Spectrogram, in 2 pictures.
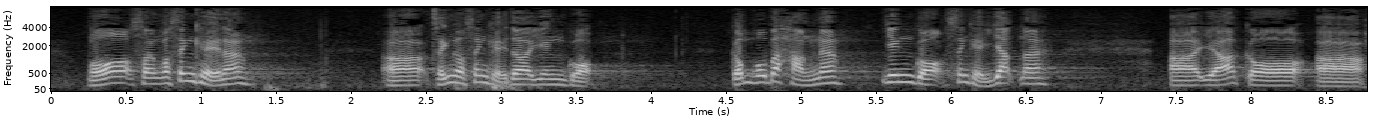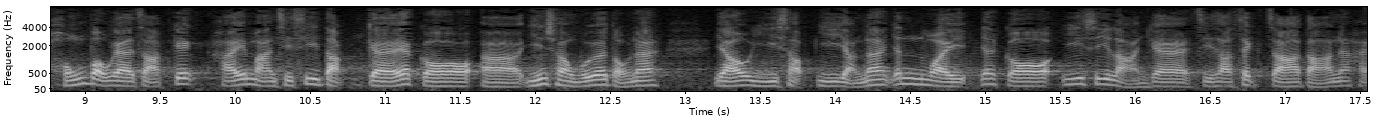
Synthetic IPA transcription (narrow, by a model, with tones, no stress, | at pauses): ŋɔː˨˧sœː˧ŋkɔː˧sɪ˥ŋkʰe˨˩jnɛː˥ | ʔɐː˨˩t͡sɪ˨˥ŋkɔː˧sɪ˥ŋkʰe˨˩jt̪o˥whɐ˨˩jɪ˥ŋkʷɔː˧k̚ː | ɐ˨˥mɦo˨˥wp̬ɐ˥t̚hɐ˨˩ŋnɛː˥jɪ˥ŋkʷɔː˧k̚sɪ˥ŋkʰe˨˩jɐ˥t̚lɛː˥ | ʔɐː˨jɐ˨˧wjɐ˥t̚kɔː˧ʔɛː˨˩hʊ˨˥ŋpo˨˧wkɛ˧t͡sa̰ː˨p̚kɪ˥k̚hɐ˨˥jmaː˨˧nt͡sʰiː˧siː˥t̪ɐ˨kːɛː˧jɐ˥t̚kɔː˧ɛ˨˩jiː˨˥nt͡sʰœː˧ŋwuː˨˥jkɔː˥t̪o˨wnɛː˥ | jɐ˨˧wjiː˨˩sɐ̰˨p̚jiː˨jɐ˨˩nlɛː˥jɐ˥nwɐ˨jjɐ˥t̚kɔː˧jiː˥siː˥la̰ː˨˩nkɛː˧t͡siː˧saː˧t̚sɪ˥k̚t͡saː˧t̪a̰ː˨˥nɛ˥hɐ˨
